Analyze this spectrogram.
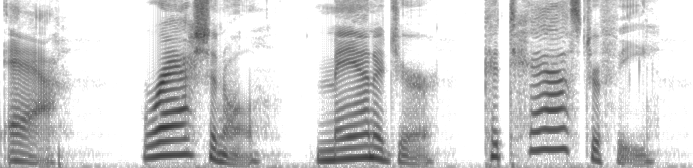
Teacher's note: in a stressed syllable a sounds like aah rational manager catastrophe once you've internalized the basic rules of phonetics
